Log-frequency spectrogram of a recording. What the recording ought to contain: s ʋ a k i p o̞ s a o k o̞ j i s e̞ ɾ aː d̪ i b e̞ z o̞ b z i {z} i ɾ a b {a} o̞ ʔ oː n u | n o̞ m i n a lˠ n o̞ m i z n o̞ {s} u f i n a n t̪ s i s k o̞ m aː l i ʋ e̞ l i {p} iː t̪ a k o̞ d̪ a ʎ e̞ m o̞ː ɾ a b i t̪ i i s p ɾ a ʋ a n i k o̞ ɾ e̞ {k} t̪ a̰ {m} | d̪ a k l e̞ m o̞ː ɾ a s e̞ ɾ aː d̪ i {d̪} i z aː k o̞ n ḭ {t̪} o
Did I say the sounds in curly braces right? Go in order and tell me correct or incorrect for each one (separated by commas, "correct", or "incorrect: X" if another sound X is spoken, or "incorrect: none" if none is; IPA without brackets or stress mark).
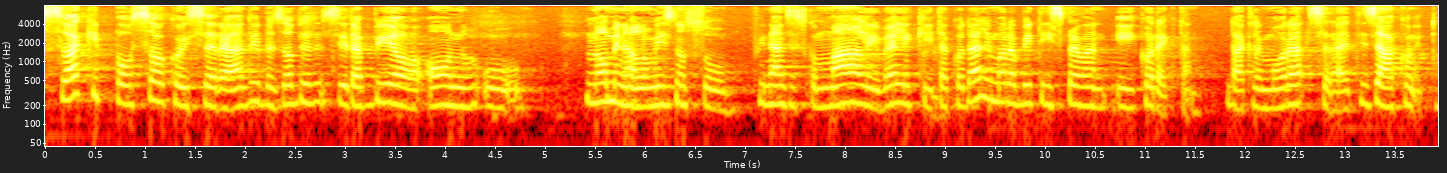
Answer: correct, incorrect: i, correct, incorrect: k, correct, incorrect: n, incorrect: t̪, correct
